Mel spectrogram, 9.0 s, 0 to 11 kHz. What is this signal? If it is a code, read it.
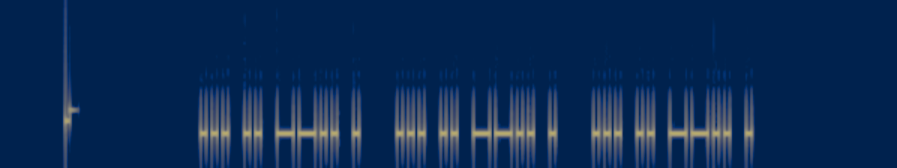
Morse code, heard as a keyed tone, about 22 wpm, 700 Hz. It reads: SIZE SIZE SIZE
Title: Top 500 Words Repeated 22wpm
